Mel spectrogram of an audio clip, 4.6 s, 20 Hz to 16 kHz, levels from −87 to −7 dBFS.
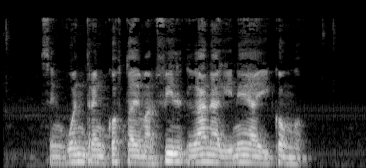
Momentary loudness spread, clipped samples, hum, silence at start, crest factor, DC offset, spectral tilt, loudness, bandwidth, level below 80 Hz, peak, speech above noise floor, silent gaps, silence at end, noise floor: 10 LU; under 0.1%; none; 0.55 s; 16 dB; under 0.1%; -6.5 dB/octave; -23 LUFS; 11.5 kHz; -50 dBFS; -8 dBFS; 42 dB; none; 0.75 s; -65 dBFS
